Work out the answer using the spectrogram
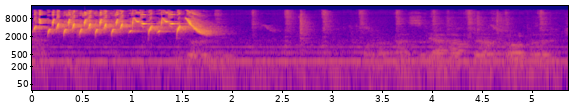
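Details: Saira canary full-start training song for baby canaries: a fast, high, bubbling trill of repeated notes that ends in a sharp downward sweep, followed by quiet with faint low background noise.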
